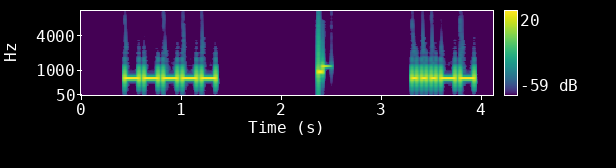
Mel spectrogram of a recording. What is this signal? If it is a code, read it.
Morse code, heard as a keyed tone, about 25 wpm, 700 Hz. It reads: 0 3
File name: Single-Letter-Number-25wpm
